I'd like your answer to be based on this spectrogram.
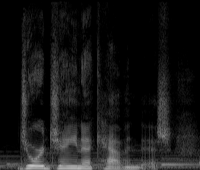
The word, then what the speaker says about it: Georgiana Cavendish: Now, if you are a frequent listener of this podcast, you may remember our two-part series on the Duchess of Devonshire, Georgiana Cavendish. And yes, I promise, that is how she pronounced her name.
